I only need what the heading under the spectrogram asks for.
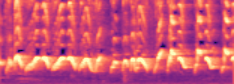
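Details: Tame caged Chinese hwamei singing a rapid, continuous run of loud whistled phrases, each note sliding up and down in quick succession, with the tempo hardly pausing across the stretch.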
